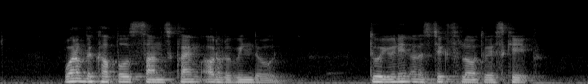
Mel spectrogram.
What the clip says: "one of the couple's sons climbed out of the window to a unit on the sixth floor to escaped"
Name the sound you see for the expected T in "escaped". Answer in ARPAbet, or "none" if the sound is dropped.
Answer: none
